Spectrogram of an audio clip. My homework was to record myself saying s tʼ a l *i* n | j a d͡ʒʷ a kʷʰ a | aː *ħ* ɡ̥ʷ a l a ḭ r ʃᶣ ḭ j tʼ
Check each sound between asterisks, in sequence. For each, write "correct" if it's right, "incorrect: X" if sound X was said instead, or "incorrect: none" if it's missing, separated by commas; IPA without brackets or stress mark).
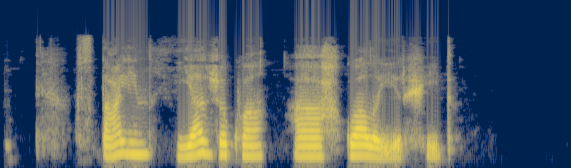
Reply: correct, correct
